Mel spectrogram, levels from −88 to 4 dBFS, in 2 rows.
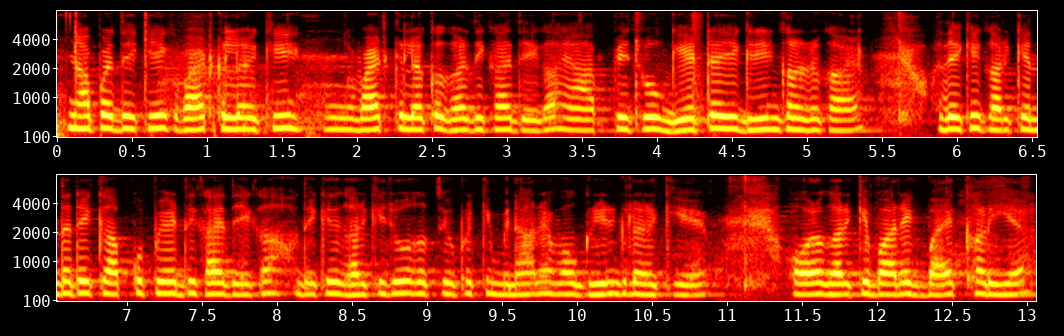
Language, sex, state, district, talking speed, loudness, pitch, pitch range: Hindi, female, Bihar, Bhagalpur, 260 wpm, -17 LUFS, 260 Hz, 245-275 Hz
